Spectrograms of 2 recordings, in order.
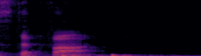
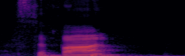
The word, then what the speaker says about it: Stefan: Is it all Stefan the- or is it Stefan? How is it pronounced, Flexi? The second way. Stefan?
